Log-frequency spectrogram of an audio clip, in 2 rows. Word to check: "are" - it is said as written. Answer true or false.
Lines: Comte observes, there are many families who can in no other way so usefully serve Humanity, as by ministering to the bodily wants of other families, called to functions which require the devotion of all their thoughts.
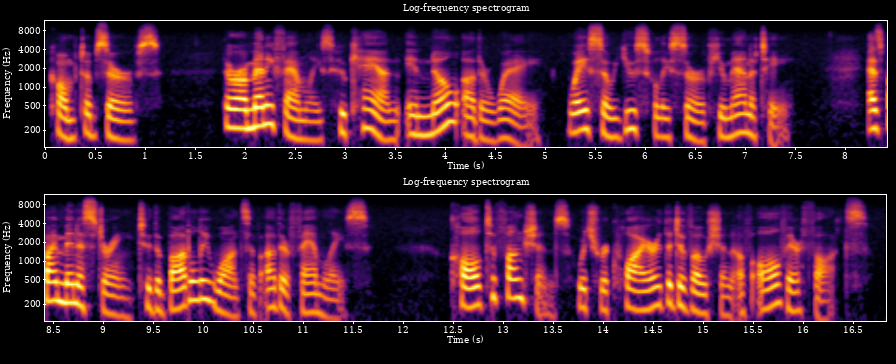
true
